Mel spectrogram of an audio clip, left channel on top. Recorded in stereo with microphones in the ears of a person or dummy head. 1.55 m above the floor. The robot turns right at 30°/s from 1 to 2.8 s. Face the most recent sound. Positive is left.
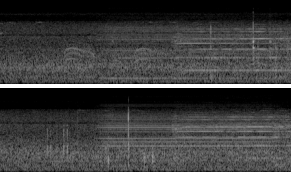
turn(degrees=-165)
